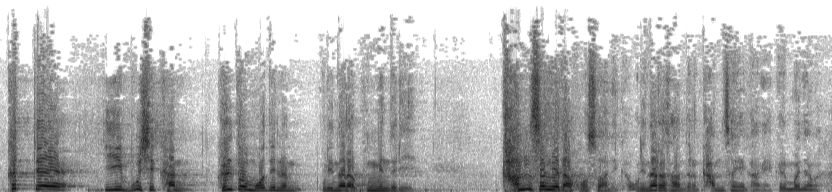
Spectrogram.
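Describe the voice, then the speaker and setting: Brief: impassioned man, a pastor, with a bright, gravelly, forceful voice and a combative lecture style. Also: high-pitched, sing-song, a little fast. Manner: fiery, shouting, rhetorical questions to the crowd. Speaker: pastor giving a patriotic lecture.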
